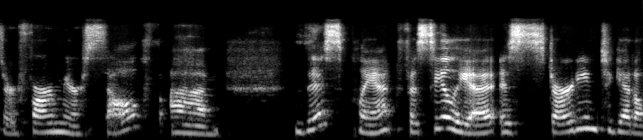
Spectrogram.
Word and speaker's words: Phacelia: sure I got it right, but it is pronounced Phacelia. And for those of you that maybe have farmer friends or farm connections or farm yourself, this plant, Phacelia, is starting to get a lot of conversation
